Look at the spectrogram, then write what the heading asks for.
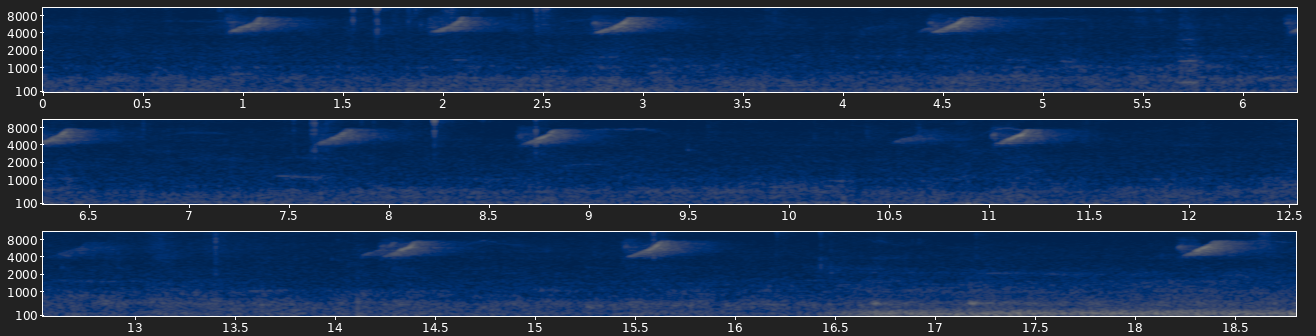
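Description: A bird calling repeatedly: short, high rising chirps every second or two over faint outdoor background. A low rumble comes in near the end.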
